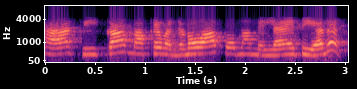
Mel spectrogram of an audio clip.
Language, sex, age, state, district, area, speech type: Sindhi, female, 45-60, Gujarat, Ahmedabad, rural, conversation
